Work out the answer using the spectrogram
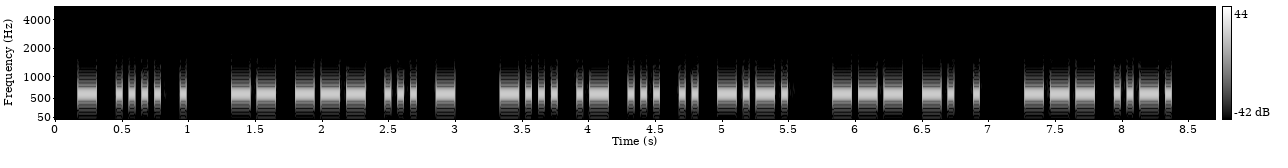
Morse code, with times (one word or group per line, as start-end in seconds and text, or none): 0.2-1.0 THE
1.3-3.0 MOST
3.3-5.5 BASIC
5.8-6.9 ONE
7.3-8.4 OF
